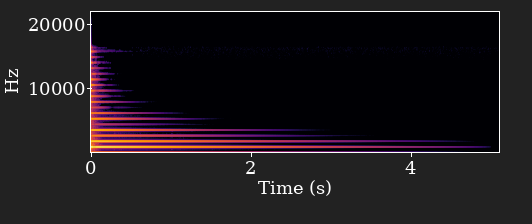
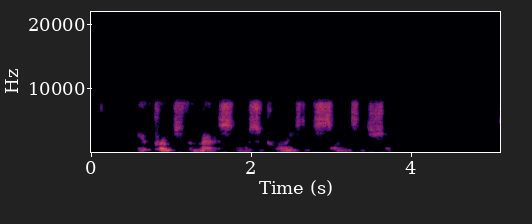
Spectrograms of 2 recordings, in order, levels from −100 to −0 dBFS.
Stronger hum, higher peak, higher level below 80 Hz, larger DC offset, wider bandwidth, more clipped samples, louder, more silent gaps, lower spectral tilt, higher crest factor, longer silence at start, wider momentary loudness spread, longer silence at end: neither; first, 0 dBFS vs -32 dBFS; first, -84 dBFS vs under -90 dBFS; neither; first, 16.5 kHz vs 8.4 kHz; neither; first, -18 LUFS vs -51 LUFS; neither; second, 4 dB/octave vs -1 dB/octave; about the same, 20 dB vs 22 dB; second, 0 s vs 0.6 s; first, 25 LU vs 11 LU; first, 2.6 s vs 1.4 s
